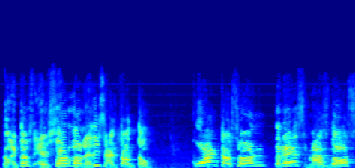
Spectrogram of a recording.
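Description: A giggly corny Mexican comic. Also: male voice, lively intonation, slow, creaky, pushed and bright, full character voice. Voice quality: high put-on voice, giggles at own punchlines. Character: corny male stand-up comic, giggly, pleased with his own bad jokes. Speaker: comedian. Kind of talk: TV comedy sketch.

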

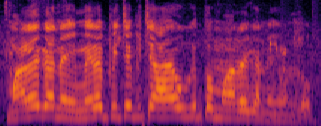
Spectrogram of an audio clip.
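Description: A high-pitched man gives casual running commentary over a shooter game, loud gunfire crackling behind him. He chats, pleads with other players and keeps asking viewers to like and subscribe. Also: lively intonation, fast talker, lo-fi sound. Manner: chatty, pleading, frequent viewer appeals. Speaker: gameplay streamer.

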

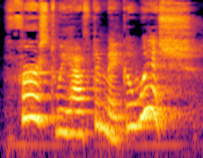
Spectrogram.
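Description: An excited little boy of six, as a woman reads him aloud from a storybook, his voice jumping up high and bright with lively swings in pitch. He calls out eagerly, louder than the telling around him, and speaks slowly. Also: exaggerated voice.

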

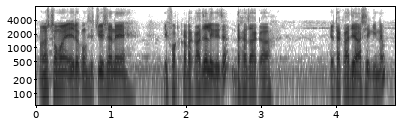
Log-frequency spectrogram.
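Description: A man's voice: medium pitch, steady tone, quick pace, bright, forceful tone. A man gives live football shootout commentary, repeating stock phrases and dropping in English words. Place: outdoors at a local football ground. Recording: outdoor ground with crowd noise. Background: crowd and outdoor noise.

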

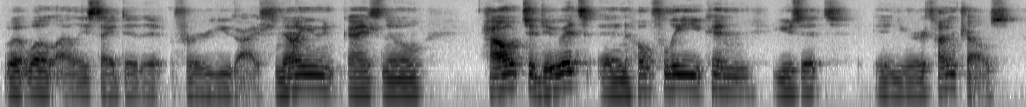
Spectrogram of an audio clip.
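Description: A man giving a casual gameplay tutorial, relaxed and thinking aloud as he plays in a dim room, filmed by a camera pointed at the TV. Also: fairly low pitch, takes it slowly, roomy sound. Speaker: gaming channel host.

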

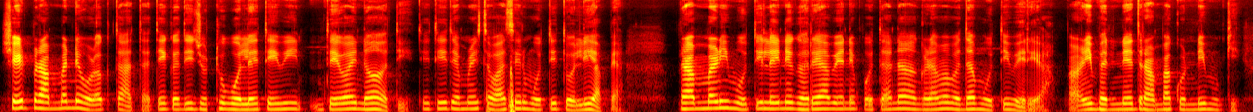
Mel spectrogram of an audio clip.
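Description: A woman reading a devotional folk story aloud as a storyteller, in a steady recitation with small slips and restarts. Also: on the low side, fairly quick.

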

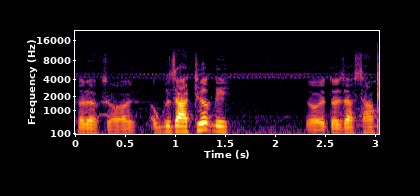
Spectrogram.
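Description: A man's voice: medium pitch, noisy background, lightly acted. An actor playing a bossy male village security chief who barks orders. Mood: brusque. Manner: commanding, quick to bark orders. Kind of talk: TV drama acting.

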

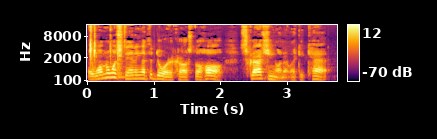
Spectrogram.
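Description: Captured by a laptop or webcam at desk distance in a classroom, this thirtysomething man reads a storybook like a teacher would, voicing the dialogue with expression. His slightly high, somewhat mellow voice has lively intonation and moves a bit fast, over a faint hiss or hum.

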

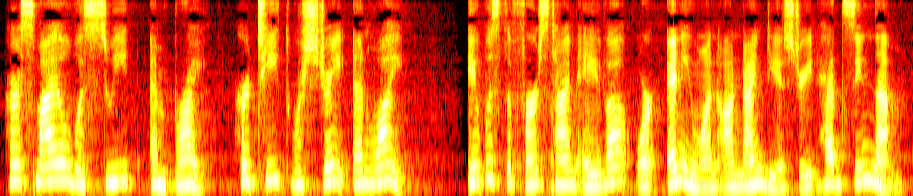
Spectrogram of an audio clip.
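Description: Woman reading a children's picture book aloud, bright, expressive storyteller. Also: mid-range voice, unhurried, husky. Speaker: storybook reader.

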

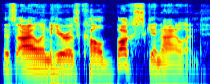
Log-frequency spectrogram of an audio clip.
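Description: A man in his thirties filming himself outdoors on a phone at arm's length, calmly narrating a solo canoe trip down a river like a tour guide. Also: mid-range voice, brisk, dry recording, clean studio sound. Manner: calm, informative, tour-guide-like. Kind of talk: casual travel narration. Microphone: phone camera at arm's length.

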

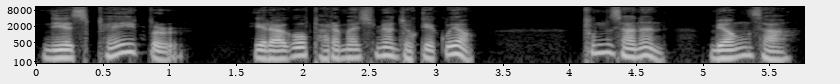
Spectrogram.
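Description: A man's voice: fairly high pitch, a little mellow, dry recording, clean studio sound. A man teaching English vocabulary in Korean, pronouncing each word carefully and explaining it in polite, formal phrases.

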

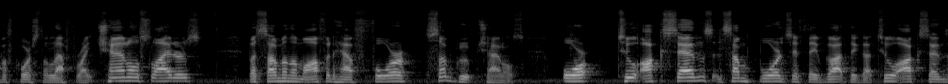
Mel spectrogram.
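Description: A man with a mid-range, fairly bright voice gives an informal, practical how-to explanation in a conversational manner. He's an audio-visual technician and instructor teaching his trade.

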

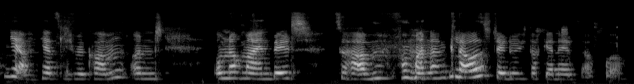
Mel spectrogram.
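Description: A woman's voice: high-pitched, normal speed, a bit bright, a little hiss or hum. A young woman moderating an online talk on a video call, friendly and easygoing. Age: young adult. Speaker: host, moderator. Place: room at home. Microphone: video call webcam.

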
